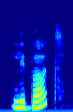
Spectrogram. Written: bottes

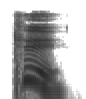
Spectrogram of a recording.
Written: peu

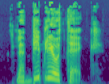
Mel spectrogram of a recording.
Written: bibliotheque

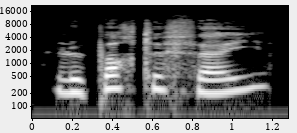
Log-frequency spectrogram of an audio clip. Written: portefeuille

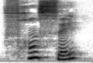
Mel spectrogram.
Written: français

